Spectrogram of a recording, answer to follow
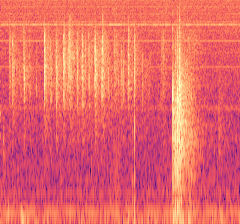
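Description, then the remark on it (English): Dice clatter and tumble across a tabletop in a quick run of small, light clicks, ending in one sharper knock as they settle, rolled for a sneak attack in a tabletop game. Quiet, with no talking. “Fun dice rolls.”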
